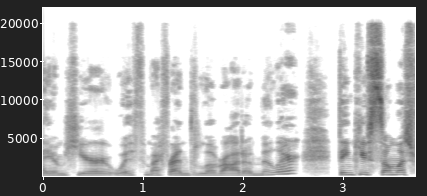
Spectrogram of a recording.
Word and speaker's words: Larada: The way that I tell people to know it is think of Laredo, Texas, and then just put an A on the end of it.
